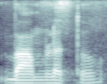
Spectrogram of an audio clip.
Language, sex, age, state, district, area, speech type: Telugu, male, 18-30, Telangana, Mancherial, rural, spontaneous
